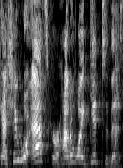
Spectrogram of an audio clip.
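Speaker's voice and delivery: put-on excited calling out.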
